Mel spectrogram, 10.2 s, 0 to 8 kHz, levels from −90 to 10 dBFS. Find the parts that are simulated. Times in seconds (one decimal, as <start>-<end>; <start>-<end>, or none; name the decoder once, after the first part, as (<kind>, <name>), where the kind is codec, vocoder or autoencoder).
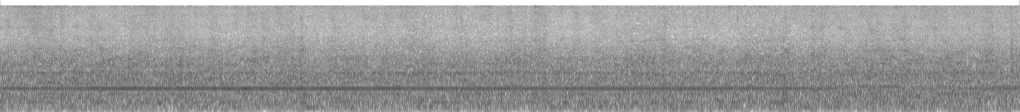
0.0-4.1 (autoencoder, DAC-VAE); 5.6-6.3; 8.2-10.2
